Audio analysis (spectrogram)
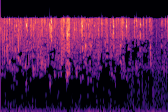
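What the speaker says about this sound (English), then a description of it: "it sounds like trickling water" A meter-long bull kelp rattle is slowly tilted from side to side, its contents producing a soft, continuous trickling-water hiss, close and steady.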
